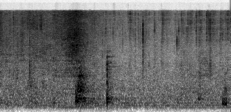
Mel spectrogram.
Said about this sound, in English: my meat and my cheese and all that wonderful stuff back on there in that skillet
